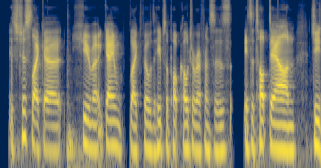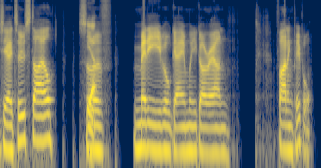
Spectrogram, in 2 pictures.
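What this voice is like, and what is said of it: Australian accent. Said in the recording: “he has an Australian accent”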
